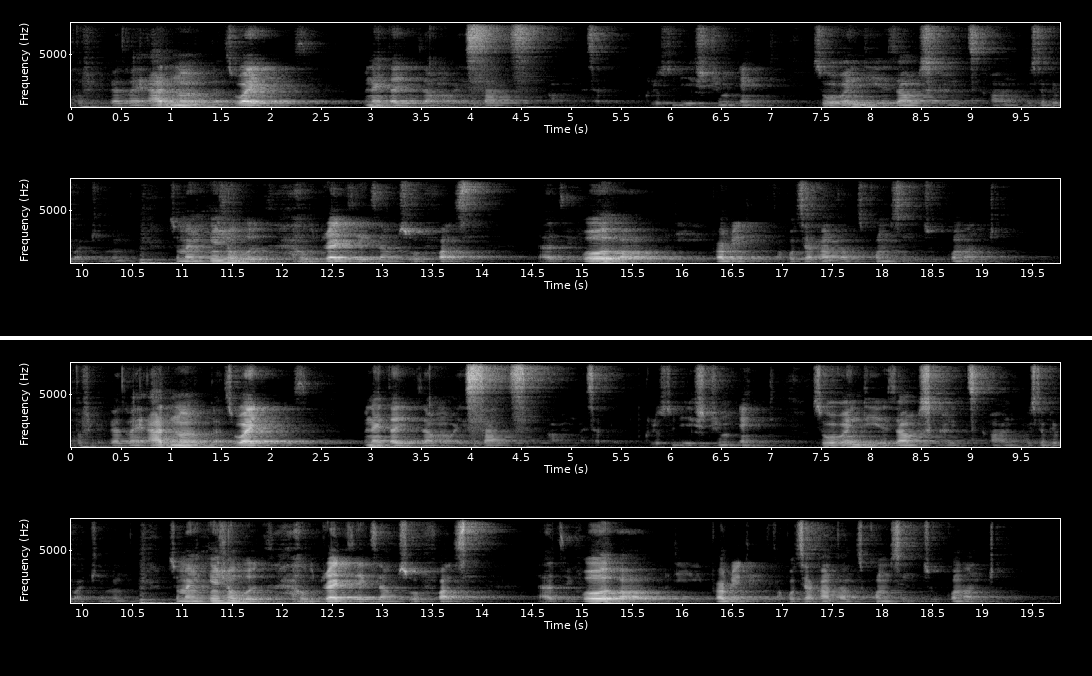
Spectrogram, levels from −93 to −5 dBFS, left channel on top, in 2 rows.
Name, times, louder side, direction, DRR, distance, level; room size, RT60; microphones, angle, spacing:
voice 1, 0.1-2.2 3.0-4.6 6.1-6.8 7.4-10.0 10.3-10.4 10.9-13.9 14.6-14.8 15.0-15.8 16.3-16.7 17.2-18.3 18.7-19.1, right 3 dB, 40° right, 8 dB, 0.8 m, -32 dB
9.9 x 8.7 x 4.0 m, 1.4 s
head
